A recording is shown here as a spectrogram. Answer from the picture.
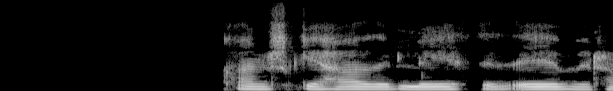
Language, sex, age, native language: Icelandic, female, 9, Icelandic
